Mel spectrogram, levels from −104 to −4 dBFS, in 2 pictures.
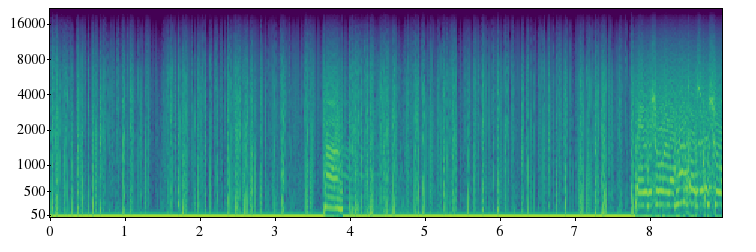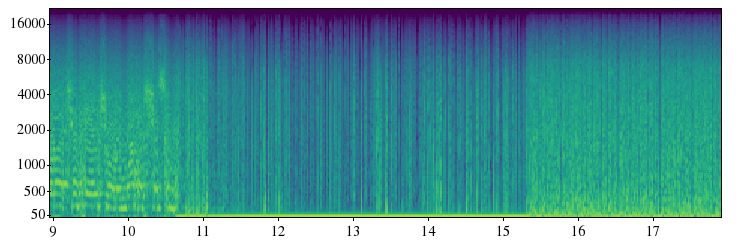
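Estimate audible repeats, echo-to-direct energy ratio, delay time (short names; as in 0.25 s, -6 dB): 4, -15.0 dB, 0.214 s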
